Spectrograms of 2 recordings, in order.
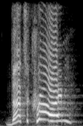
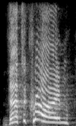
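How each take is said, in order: First: High, loud mocking yell; mocking noble cry. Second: High, loud mocking yell again; mocking noble cry. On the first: First of repeated line. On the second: Second of repeated line. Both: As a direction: jeer it like a snobby noble.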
